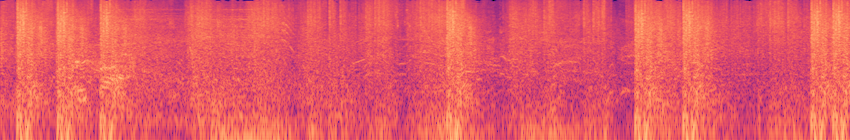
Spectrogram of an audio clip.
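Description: Rifle shots crack loudly, one after another.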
